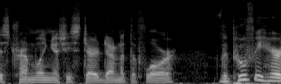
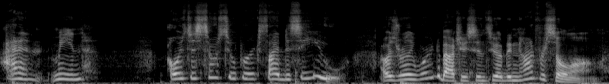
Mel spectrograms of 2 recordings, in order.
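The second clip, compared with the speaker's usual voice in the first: very high, trembling explanation; quivering voice; 14 semitones higher than usual. A narrator's reading. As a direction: tremble through the excuse. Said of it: "her voice quivering".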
